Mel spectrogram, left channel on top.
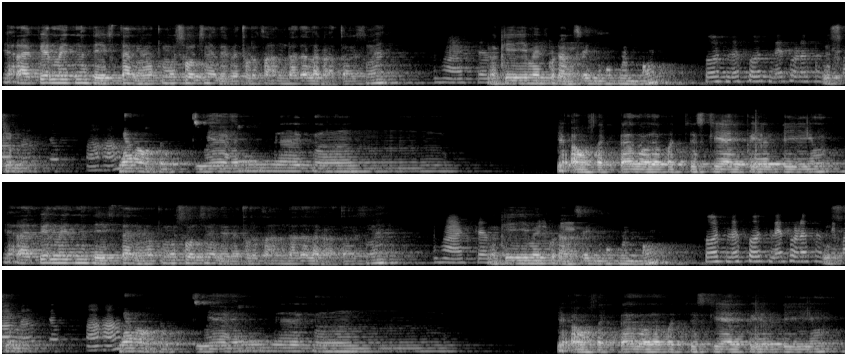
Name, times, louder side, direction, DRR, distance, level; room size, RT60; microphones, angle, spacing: voice 1, 0.0-3.8 4.8-6.6 8.2-8.6 9.6-12.9 14.0-16.7, left 2 dB, 50° left, 2 dB, 1.9 m, -22 dB
voice 2, 4.3-5.0 5.3-5.8 7.0-9.0 9.3-9.6, right 3 dB, 55° right, 10 dB, 1.0 m, -29 dB
15.0 x 14.5 x 5.1 m, 1.3 s
head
